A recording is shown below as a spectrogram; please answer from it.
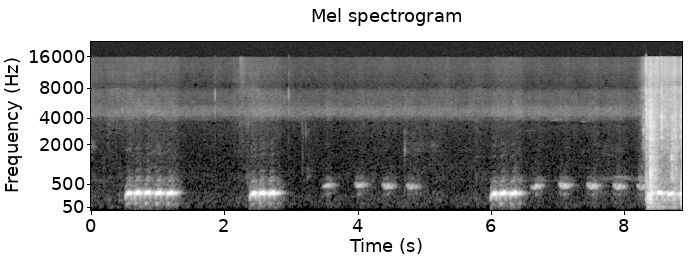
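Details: Two greater coucals calling near a window, giving two different calls: deep, resonant hoots in quick bursts of four or five, answered by softer, higher single notes repeated in a short series. A loud burst of noise comes in at the end.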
